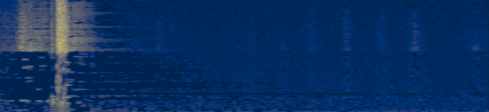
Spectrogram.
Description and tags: Sliding and hit oven grate.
